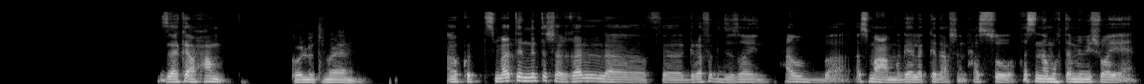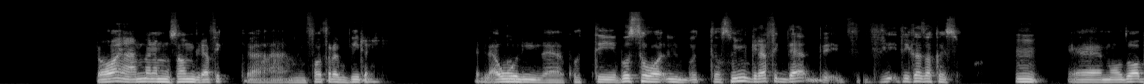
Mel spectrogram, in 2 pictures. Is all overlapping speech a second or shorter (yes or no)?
yes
